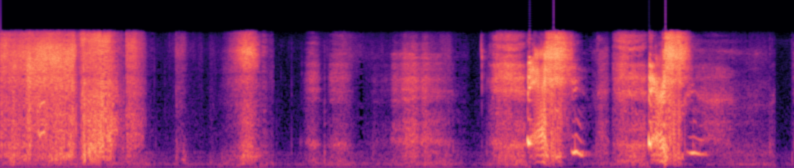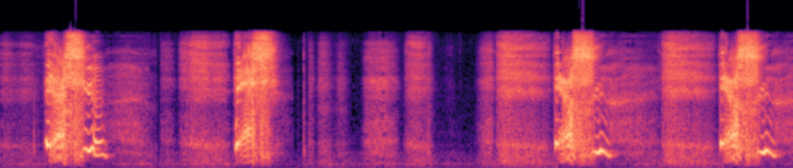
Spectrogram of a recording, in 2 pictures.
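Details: Woman in bed with a sneezing fit set off by a pet-sat cat lying under her chin, after being sneezy all day; about a dozen forceful, wet sneezes in rapid sets over twenty seconds with sharp breaths between, recorded on a cell phone.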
